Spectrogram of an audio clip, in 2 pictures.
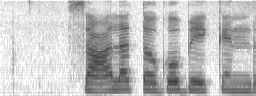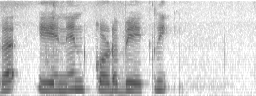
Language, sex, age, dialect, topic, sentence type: Kannada, female, 36-40, Dharwad Kannada, banking, question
